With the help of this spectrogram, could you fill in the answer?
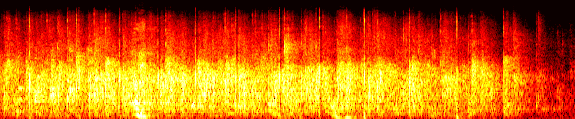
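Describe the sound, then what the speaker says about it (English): Audience applause for panelists at a rowing convention, a steady wash of clapping that holds for several seconds and then tapers off, with faint voices mixed in. "Can we give a round of applause while you still like the panelists?"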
